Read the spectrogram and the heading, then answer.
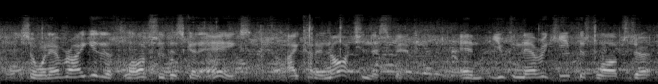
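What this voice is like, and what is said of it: Maine accent, Boston-like. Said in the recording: “This Maine accent is very unique, if you've never heard one. It's kind of a mixture of a Boston accent and something completely alien.”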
